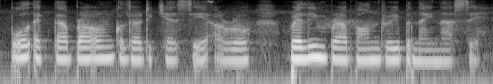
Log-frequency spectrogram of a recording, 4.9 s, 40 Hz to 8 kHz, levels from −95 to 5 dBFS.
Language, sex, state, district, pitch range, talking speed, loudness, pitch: Nagamese, female, Nagaland, Kohima, 185-205 Hz, 135 wpm, -19 LUFS, 195 Hz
